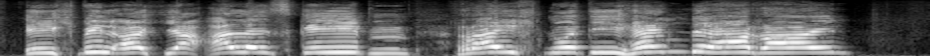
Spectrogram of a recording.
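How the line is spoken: Screaming as loud as possible. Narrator (German): schrie Daumestick noch einmal, so laut er konnte

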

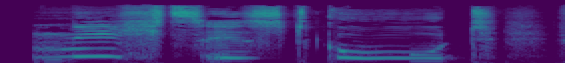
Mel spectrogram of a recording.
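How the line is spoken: Whimpering angel. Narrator (German): wimmerte der Engel

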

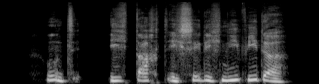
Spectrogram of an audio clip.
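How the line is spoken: Sobbing. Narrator (German): schluchzte Crescentia Rausch

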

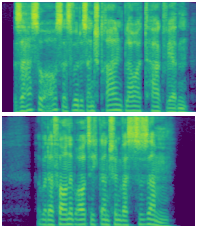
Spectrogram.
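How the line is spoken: Sighing. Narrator (German): seufzte sie

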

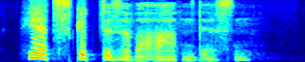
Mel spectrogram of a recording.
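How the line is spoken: Mother's deep sigh. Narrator (German): Seine Mutter seufzte tief und sagte

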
